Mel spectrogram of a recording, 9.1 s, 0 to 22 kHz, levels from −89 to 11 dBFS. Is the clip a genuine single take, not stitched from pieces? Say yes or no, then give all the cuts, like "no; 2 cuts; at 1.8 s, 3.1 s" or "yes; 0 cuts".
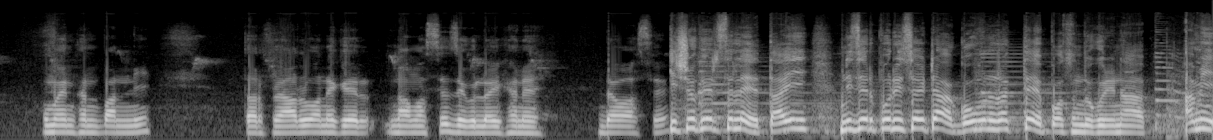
no; 1 cut; at 5.0 s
